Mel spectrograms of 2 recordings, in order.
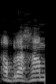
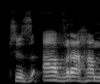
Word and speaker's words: Avraham: made a covenant with Abraham (or Avraham as his name is actually pronounced) It was a powerful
